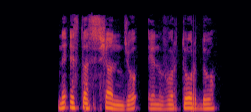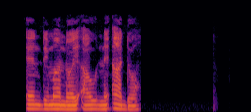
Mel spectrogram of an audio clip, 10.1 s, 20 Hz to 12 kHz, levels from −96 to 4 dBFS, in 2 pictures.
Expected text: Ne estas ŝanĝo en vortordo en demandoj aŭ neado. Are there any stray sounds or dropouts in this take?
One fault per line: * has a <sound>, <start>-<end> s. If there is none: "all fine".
all fine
